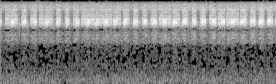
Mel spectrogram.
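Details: Summer cicada song in Provence, southern France. A continuous high rasping drone throbs in uneven, slightly irregular pulses of loudness, roughly two to three per second. Nothing else is heard.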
